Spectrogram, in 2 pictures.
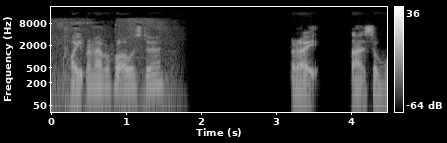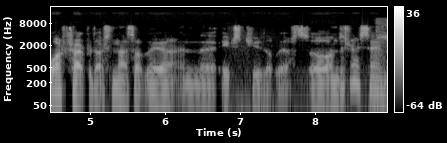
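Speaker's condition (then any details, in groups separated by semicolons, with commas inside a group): No condition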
